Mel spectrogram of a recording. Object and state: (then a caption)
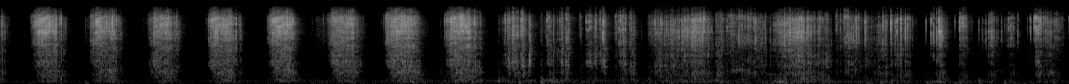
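Woven straw bag. A medium, hollow woven straw bag held sideways is scratched across its woven surface with long nails and fingertips. About eight separate, even rasping strokes come first, followed by faster, denser, overlapping scratching. The sound is dry, high and hissy with almost no low end.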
